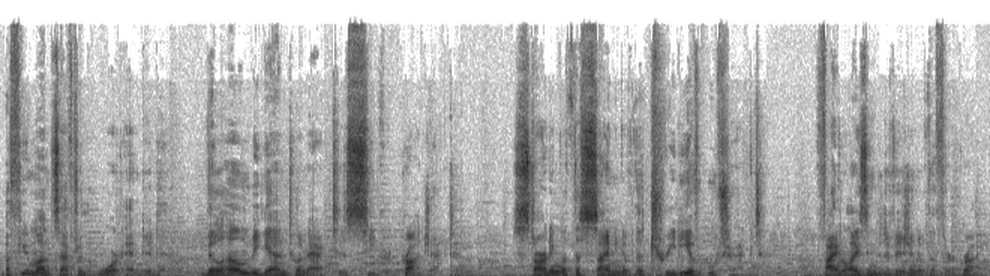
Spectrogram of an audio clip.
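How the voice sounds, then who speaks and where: Lively mock-dramatic male game narrator. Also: medium pitch, normal speed, faint music behind. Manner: mock-dramatic storyteller, dry jokes. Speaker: strategy game video narrator. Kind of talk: scripted game narration with wry asides.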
